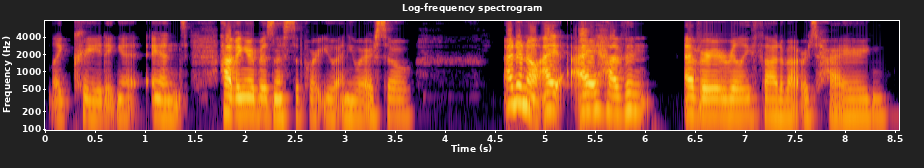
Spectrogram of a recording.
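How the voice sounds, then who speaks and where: A woman's voice: on the low side, fairly even intonation, moderate pace, gravelly, a bit bright. A woman in her late twenties, co-hosting a podcast in casual chat, talking freely with many fillers and restarts. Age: late 20s. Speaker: podcast co-host.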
